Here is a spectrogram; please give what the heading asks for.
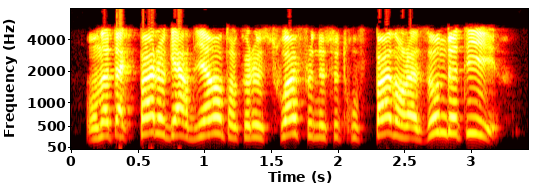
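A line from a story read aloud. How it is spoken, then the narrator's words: Yelled. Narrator (French): hurla-t-elle à l'adresse de Ball et de Derrick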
